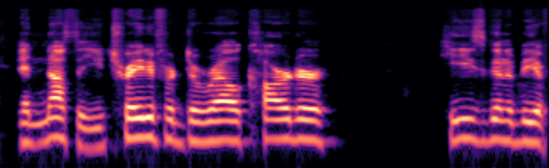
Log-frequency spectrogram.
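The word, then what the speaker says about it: Darrell: again D Daryl Taylor no he said pronounce my name derell so I got one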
